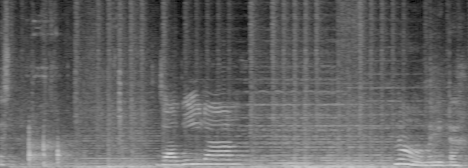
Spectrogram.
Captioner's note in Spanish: toques en la puerta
